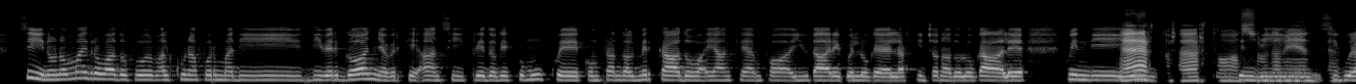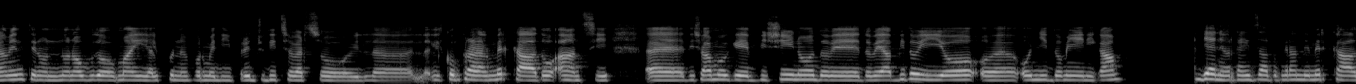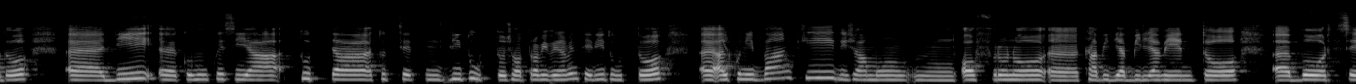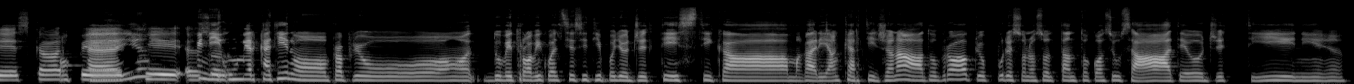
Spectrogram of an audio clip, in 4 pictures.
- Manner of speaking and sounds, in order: other background noise; "proprio" said as "propio"; "proprio" said as "propio"
- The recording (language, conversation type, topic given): Italian, podcast, Come vivi la spesa al mercato e quali dettagli rendono questo momento un rito per te?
